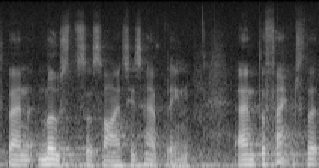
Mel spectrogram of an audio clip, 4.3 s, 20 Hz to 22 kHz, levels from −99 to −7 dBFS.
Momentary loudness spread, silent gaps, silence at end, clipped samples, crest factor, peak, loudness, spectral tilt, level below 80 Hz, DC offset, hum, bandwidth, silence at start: 14 LU; none; 0 s; under 0.1%; 20 dB; -8 dBFS; -29 LUFS; -7 dB/octave; -52 dBFS; under 0.1%; none; 16.5 kHz; 0 s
